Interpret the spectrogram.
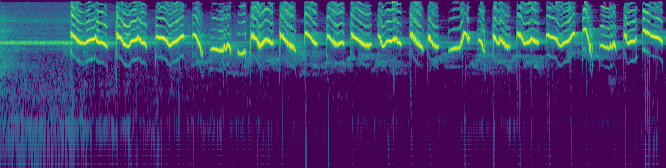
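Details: Japanese white-eye in fighting líu song for training birds: after half a second of thin steady tone, a continuous stream of fast, bouncing high whistled notes begins and runs to the end.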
